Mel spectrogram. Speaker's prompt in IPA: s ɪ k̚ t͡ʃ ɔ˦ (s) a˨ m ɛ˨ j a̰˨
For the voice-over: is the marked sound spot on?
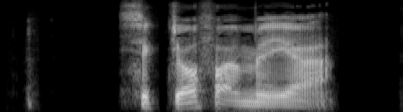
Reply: no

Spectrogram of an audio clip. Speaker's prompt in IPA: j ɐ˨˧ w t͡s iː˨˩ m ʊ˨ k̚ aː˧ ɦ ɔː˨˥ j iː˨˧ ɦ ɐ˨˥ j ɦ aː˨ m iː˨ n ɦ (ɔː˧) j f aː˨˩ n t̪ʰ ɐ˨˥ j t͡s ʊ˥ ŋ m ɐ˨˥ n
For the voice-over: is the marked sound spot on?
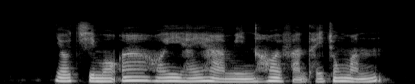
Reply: no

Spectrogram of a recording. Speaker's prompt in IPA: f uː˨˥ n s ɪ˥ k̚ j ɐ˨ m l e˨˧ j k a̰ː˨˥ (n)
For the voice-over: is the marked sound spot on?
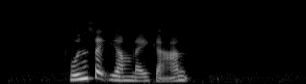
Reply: yes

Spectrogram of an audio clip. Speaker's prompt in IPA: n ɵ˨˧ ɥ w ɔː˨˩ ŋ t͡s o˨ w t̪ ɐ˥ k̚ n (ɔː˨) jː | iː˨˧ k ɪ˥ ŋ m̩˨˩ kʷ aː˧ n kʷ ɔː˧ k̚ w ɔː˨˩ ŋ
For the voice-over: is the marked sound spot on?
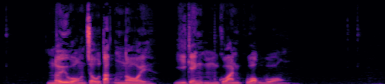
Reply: yes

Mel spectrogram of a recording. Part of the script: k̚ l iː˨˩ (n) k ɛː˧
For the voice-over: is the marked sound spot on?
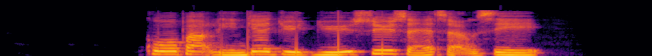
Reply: yes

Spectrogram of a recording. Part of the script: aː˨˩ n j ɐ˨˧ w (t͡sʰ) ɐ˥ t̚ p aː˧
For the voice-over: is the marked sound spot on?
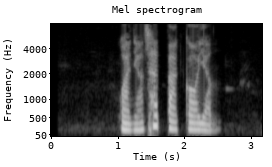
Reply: yes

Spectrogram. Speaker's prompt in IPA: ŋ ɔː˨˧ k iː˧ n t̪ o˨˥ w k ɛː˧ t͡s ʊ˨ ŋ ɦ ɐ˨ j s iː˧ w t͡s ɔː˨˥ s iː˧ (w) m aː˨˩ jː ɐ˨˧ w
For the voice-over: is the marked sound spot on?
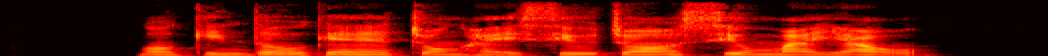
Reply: yes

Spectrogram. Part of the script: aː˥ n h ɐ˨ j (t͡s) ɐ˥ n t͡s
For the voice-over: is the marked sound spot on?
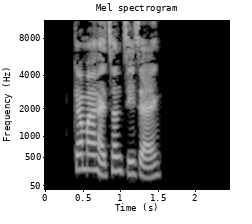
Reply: no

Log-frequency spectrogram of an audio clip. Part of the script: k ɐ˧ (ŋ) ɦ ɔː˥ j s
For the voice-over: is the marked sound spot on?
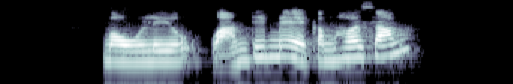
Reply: no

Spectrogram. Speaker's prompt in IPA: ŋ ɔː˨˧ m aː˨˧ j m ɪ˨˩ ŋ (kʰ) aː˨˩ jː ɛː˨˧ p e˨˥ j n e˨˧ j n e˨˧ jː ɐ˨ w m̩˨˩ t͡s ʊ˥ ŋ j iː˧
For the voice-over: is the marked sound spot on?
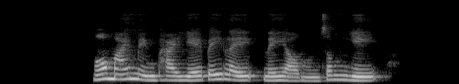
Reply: no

